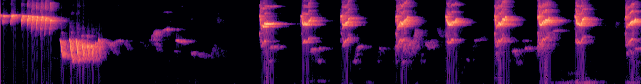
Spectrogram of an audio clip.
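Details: White-rumped shama singing as a lure for other shamas: a short burst of high whistled and buzzy notes. After a pause come sharp high chip notes, repeated roughly every second.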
